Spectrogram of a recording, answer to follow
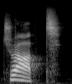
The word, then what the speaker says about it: dropped: 자, dropped in 할 때 dropped, P 소리도 성대가 울리지 않는 소리이기 때문에 얘도 ED를 통째로 T로 발음하죠.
